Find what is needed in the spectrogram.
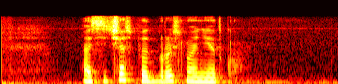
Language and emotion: Russian, neutral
